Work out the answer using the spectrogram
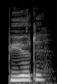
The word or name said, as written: byrde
